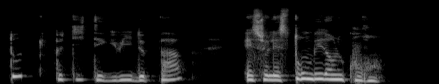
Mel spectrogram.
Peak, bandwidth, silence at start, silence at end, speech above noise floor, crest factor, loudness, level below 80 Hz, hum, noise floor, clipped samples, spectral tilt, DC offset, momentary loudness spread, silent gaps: -12 dBFS; 14.5 kHz; 0.1 s; 0.6 s; 48 dB; 14 dB; -26 LUFS; -64 dBFS; none; -72 dBFS; under 0.1%; -5 dB/octave; under 0.1%; 13 LU; none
